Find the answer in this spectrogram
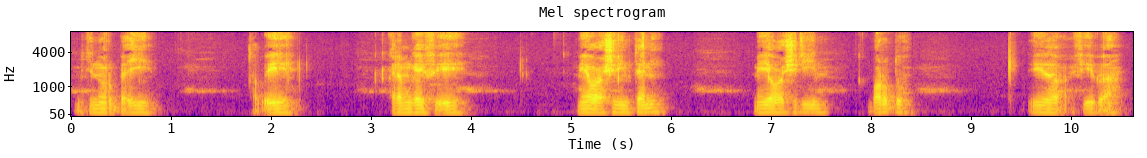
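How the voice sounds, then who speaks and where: A man with an Egyptian accent runs live gameplay commentary in a low, dark voice. He is chatty, counts his winnings out loud and keeps talking straight to the viewer. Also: monotone, a little fast, pauses often. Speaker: gambling game streamer.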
